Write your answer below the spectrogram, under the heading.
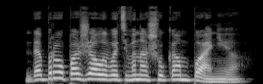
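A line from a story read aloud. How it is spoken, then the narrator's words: Wry snort. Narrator (Russian): хмыкнул Асакура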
